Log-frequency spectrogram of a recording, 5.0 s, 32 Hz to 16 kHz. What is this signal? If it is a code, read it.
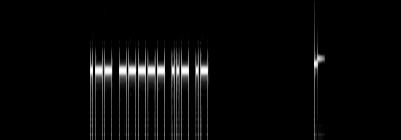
Morse code, heard as a keyed tone, about 40 wpm, 700 Hz. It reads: W0UA
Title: Easy Call Signs - 40wpm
